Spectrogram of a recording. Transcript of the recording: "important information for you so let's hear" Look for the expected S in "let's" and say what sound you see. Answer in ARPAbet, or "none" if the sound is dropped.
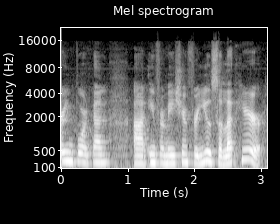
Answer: none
